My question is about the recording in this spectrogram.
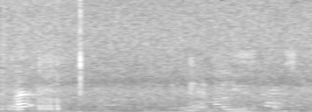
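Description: Faint, indistinct talk of several people in the background, with a low steady hum underneath.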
